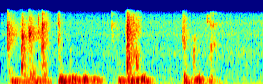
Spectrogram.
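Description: Typing on a computer keyboard to enter a birthday: several quick bursts of soft, rapid keystroke clicks separated by short pauses, fairly faint and with no talk.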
